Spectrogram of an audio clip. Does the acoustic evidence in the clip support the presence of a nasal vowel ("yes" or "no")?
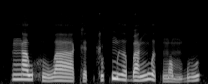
no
